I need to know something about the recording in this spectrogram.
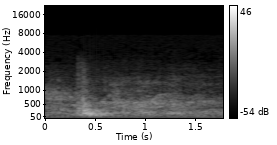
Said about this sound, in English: Close that door. You're cooling off my coffee.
